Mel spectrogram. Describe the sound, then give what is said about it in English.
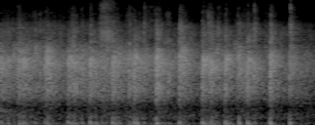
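A church audience claps its hands during a fiery sermon. Brisk, evenly spaced claps come in a steady rhythm, fairly soft throughout, with no voices standing out. “When the fire falls, jump to your feet and clap your hands as I close.”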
